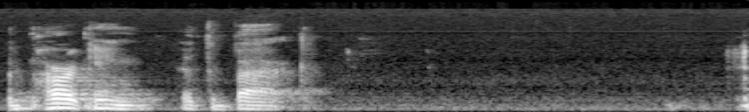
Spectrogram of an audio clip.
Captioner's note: audio drop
